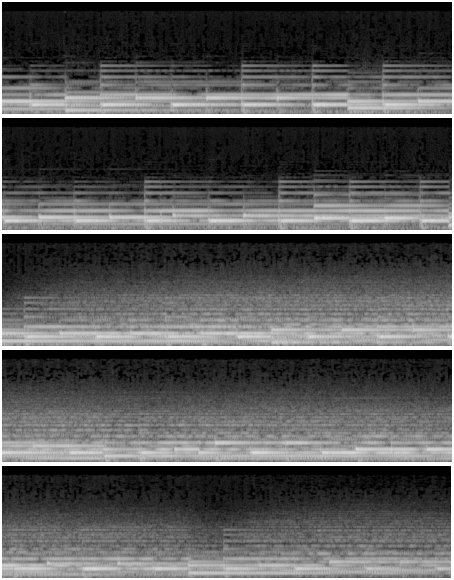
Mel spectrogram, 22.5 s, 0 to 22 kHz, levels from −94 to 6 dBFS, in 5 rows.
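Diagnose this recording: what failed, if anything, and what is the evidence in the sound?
The codec stage failed: damaged data in a compressed stream gives three brief glitches at 6.09, 8.97 and 15.47 s. At each, the decoder misreads corrupt bytes and loses frame sync, searching for the next frame header.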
